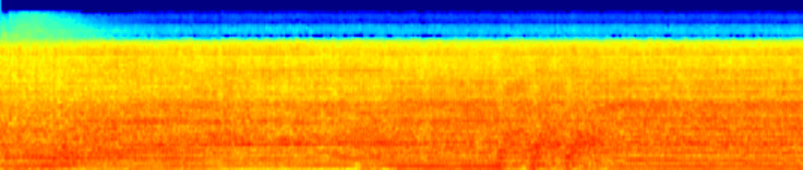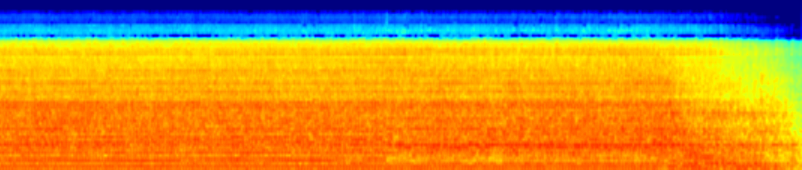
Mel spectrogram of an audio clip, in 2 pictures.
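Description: Small single-cylinder air-cooled generator engine running steadily, freshly rebuilt with a new piston and rings. It dies down near the end.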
